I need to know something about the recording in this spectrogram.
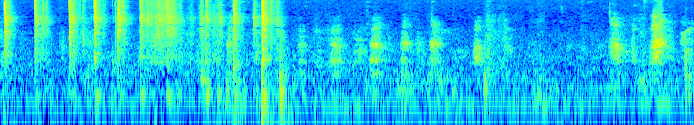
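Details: Yorkshire Terrier at home urging a pet rabbit to play; a rapid burst of high, snappy barks in the first three seconds, then softer scattered yips and pants, while a person says quiet, no barking.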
